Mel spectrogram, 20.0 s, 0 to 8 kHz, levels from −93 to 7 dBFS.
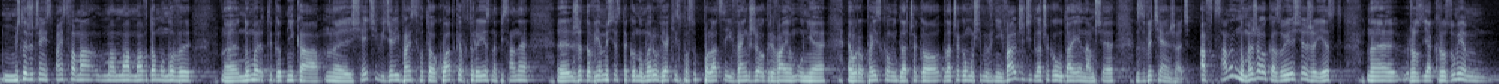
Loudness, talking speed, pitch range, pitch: -24 LUFS, 180 wpm, 140-165 Hz, 155 Hz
